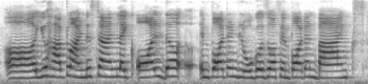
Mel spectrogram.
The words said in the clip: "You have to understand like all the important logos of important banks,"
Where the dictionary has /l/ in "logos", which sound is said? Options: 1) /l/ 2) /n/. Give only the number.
1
